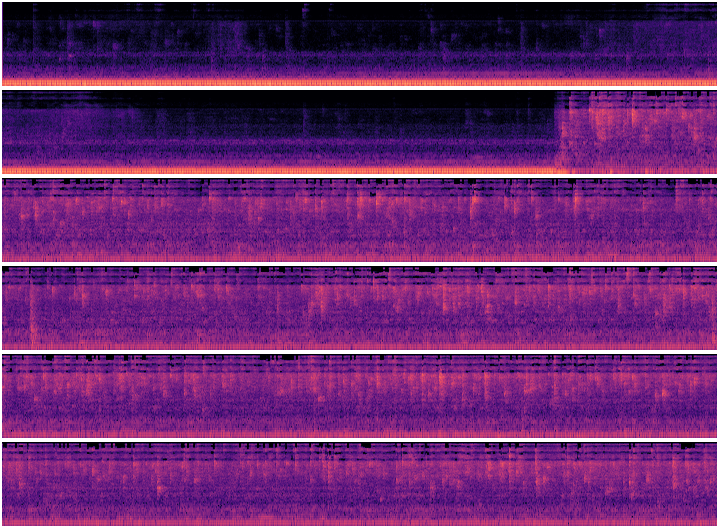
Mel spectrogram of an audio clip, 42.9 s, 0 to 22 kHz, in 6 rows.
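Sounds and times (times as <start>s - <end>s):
loud low hum: 0.0s - 15.5s
dishwasher motor hum: 0.0s - 42.9s
water spraying and splashing: 12.7s - 19.1s.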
